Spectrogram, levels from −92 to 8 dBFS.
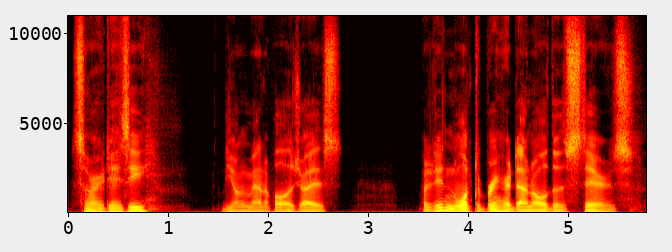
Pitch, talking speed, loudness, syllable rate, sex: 95 Hz, 175 wpm, -19 LUFS, 5.7 syllables/s, male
